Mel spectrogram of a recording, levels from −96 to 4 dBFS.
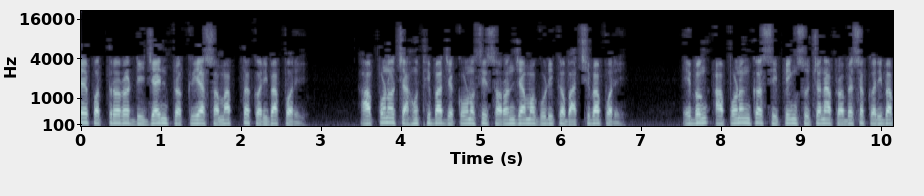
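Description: WMA compression, heard throughout the speech, is the likely cause of its ringing, washy smear and a hiss that rises and falls with the signal. Nothing remains above 15.7 kHz. The heavy damage fits a low bitrate near 32 kbps, where long transform blocks spread quantisation noise over tens of milliseconds and weak spectral lines are zeroed.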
